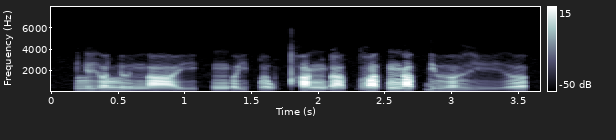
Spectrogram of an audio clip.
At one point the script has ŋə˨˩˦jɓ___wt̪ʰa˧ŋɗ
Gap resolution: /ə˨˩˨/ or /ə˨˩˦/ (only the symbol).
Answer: ə˨˩˦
